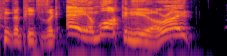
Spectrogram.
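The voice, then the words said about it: Put-on New York accent. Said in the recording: “my impression of New York City pizza ... a terrible New York impression”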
